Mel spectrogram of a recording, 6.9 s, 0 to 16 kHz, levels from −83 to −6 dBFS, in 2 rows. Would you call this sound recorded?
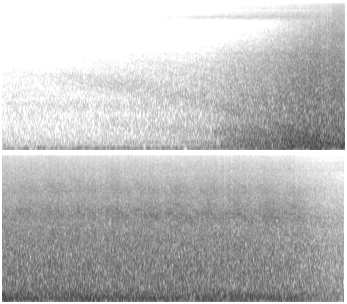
yes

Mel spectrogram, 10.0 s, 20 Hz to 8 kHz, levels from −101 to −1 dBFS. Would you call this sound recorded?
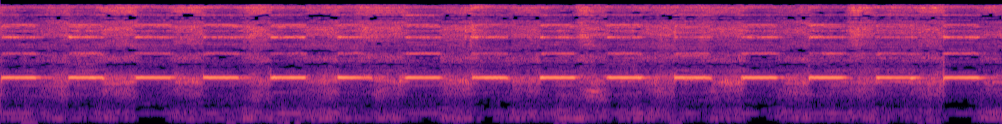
no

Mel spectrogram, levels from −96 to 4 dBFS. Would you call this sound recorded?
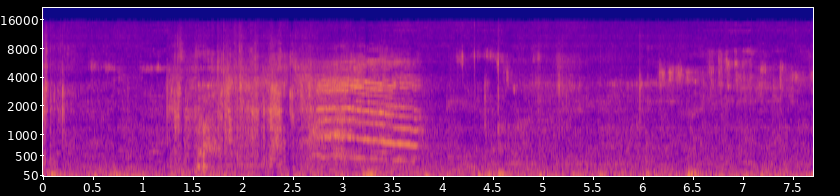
no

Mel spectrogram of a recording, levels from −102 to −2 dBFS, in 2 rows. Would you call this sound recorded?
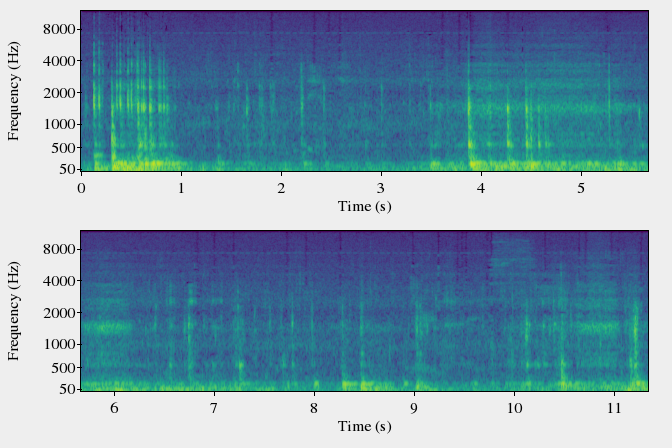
yes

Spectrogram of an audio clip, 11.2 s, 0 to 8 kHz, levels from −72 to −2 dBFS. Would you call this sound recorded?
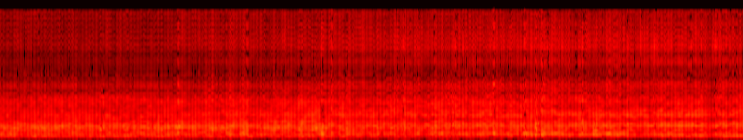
no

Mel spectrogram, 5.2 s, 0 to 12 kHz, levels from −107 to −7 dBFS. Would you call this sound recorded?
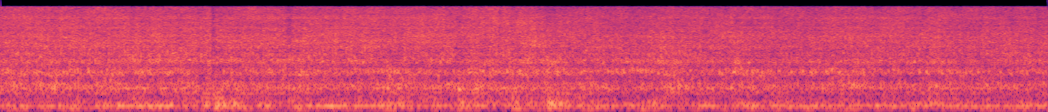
no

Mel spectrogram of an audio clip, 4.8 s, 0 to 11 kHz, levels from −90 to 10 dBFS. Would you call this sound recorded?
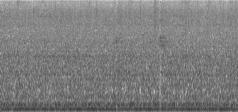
yes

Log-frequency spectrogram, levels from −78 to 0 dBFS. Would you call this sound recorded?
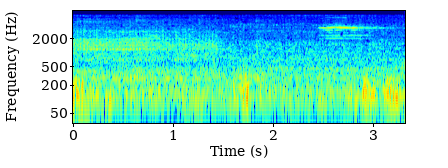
yes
